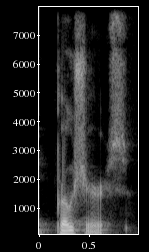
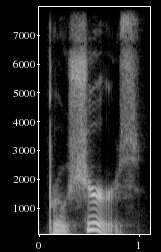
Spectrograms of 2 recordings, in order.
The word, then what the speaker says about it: brochures: But he gave me all the brochures and I cannot say brochures. We move the stress, and we move the stress to the second syllable, brochures.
